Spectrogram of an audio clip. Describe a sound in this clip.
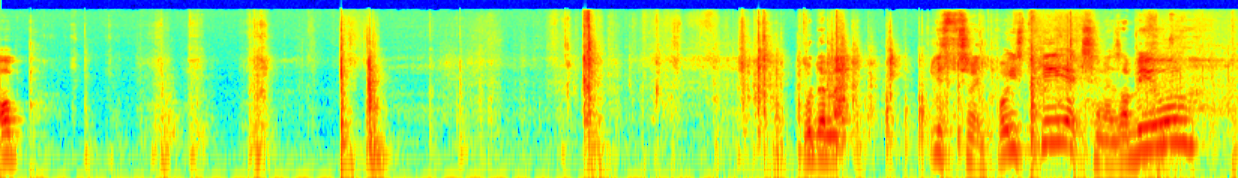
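Cardboard packaging rustles and scrapes as a box is opened.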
